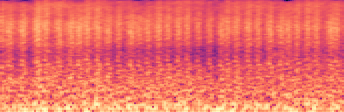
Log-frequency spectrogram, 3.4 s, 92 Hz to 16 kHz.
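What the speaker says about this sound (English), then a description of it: "Stop firing!" Weapons fire nonstop in Minecraft's FTB Sky Factory 3 modpack, a dense rapid rattle like automatic gunfire that stays loud and steady throughout with no breaks.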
